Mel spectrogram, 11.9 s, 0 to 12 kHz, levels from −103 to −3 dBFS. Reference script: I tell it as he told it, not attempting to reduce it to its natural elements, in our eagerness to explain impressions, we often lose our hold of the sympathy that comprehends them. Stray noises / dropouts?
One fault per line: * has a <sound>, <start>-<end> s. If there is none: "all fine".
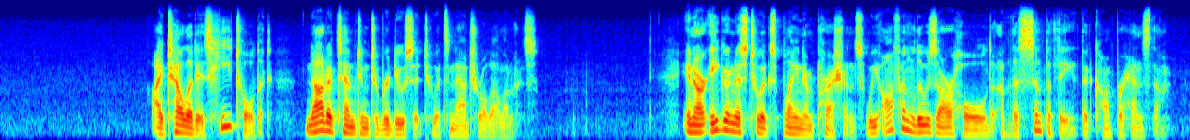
all fine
